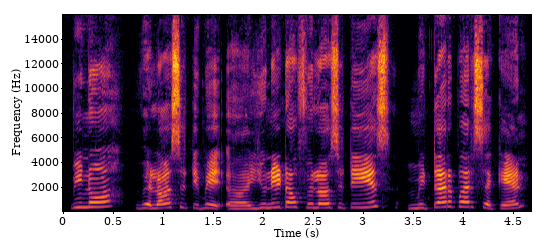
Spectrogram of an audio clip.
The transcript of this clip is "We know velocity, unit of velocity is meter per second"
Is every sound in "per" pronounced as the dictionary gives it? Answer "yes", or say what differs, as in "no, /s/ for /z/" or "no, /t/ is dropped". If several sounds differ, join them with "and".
yes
